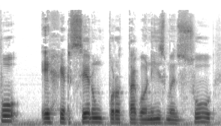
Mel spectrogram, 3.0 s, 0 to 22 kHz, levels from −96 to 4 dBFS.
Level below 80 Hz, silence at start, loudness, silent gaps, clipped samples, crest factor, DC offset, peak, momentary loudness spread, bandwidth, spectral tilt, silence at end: -48 dBFS; 0 s; -24 LUFS; none; under 0.1%; 18 dB; under 0.1%; -6 dBFS; 7 LU; 15.5 kHz; -5.5 dB/octave; 0.1 s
